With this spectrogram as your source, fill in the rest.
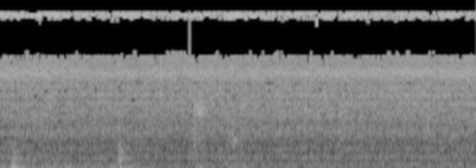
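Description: Carrots and beans from a mixed-vegetable blend frying in a pan for fried rice, giving a steady dense sizzle that holds level throughout, close and continuous with no talk.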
